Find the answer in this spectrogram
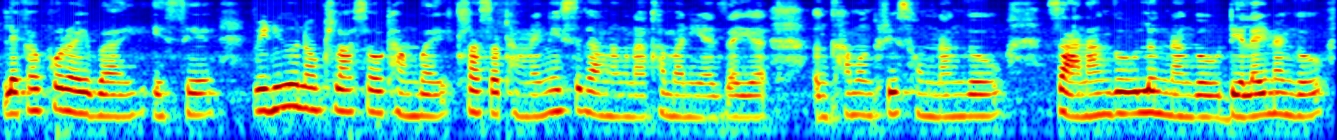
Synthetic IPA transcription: lekʰapʰɔɾajbajese | venjunawkʰlasawtʰaŋbajkʰlasawtʰaŋnajnɯjsiɡaŋaŋnakʰamaniazajɯɯŋkʰamɯŋkʰɾisɔŋnaŋɡɯw | zanaŋɡɯwlɯŋnaŋɡɯwdelajnaŋɡɯw

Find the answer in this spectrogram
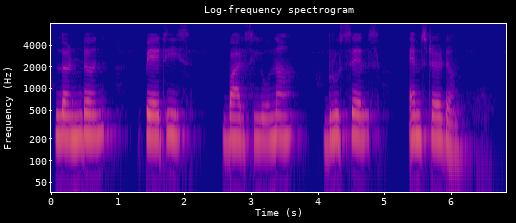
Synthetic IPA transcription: ləɳɖən | pɛɾis | baɾsilona | bɾusels | emsʈəɾɖam

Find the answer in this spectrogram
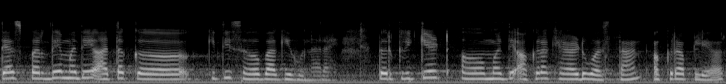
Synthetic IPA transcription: t̪jaspəɾd̪ʱeməd̪ʱːjeat̪akkit̪iːsəɦbʱaɡiːɦoɽ̃aɾaɦe | t̪əɾkɾikeʈməd̪ʱːjeʔəkɾakʰeɭaɽuəst̪at̪əkɾaplejə̰ɾ

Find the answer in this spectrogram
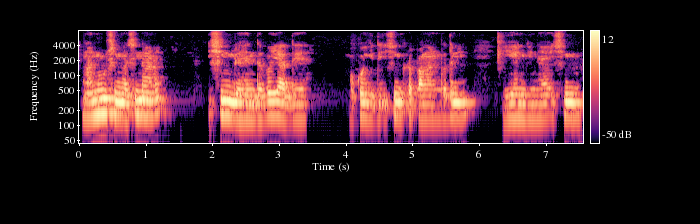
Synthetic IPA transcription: ŋanusiŋasina | isiŋləɦendabajade | bakʰojɡidiisiŋkʰɾapʰaŋanɡadani | jenɡinaisiŋ

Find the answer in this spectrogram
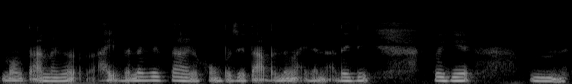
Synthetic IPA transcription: moŋta̰nɐɡɐ̰ha̰jbɐnɐɡɐtaɾɐɡɐkʰoŋpɐzeta̰bɐduŋa̰jdɐnɐ̰ːdɐdiɐkʰojɡi

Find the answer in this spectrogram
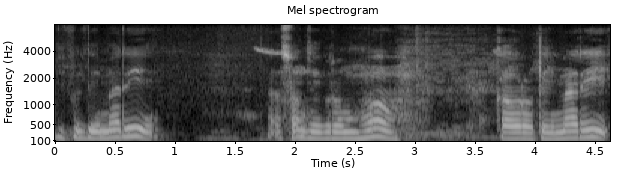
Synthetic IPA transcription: bipʰuldejmaɾi | sɔnd͡ʒajbɾɔmɦɔ | kawɾawtajmaɾi

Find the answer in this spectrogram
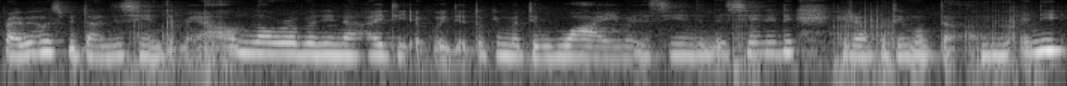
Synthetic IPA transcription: pɾajbʱet̚hospitalzisienzimɐ̰ja̰mlɐwɾɐbɐninɐɦajdiʔɐ̰kʰojdiɐtokʰːimɐtːiwajbadisienzinɐsenidihiɾaŋpʰudemɐk̚tɐ̰ɐ̰jni

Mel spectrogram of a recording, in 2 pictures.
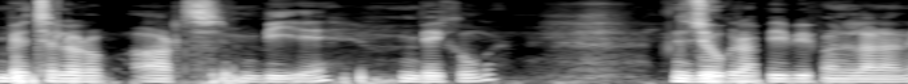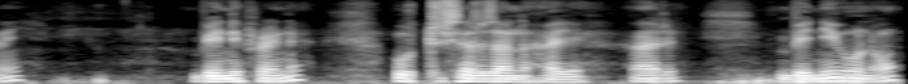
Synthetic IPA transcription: bɛt͡ʃʰɛlɔɾɔb̚aɾʈsbiebekʰɯwba | zuɡɾapʰibipʰanlananaj | benipʰɾajna | utɾisaɾzanaɦajɯaɾibeniɔnaw

